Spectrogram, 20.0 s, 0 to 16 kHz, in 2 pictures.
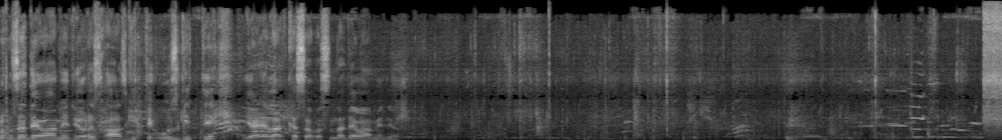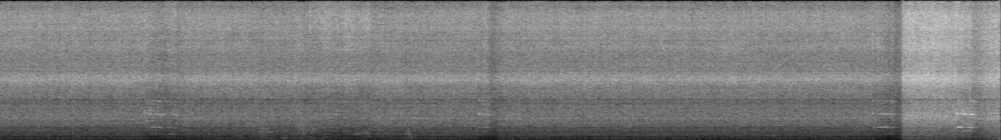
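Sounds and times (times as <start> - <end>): power saw hissing: 9.9 - 20.0.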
